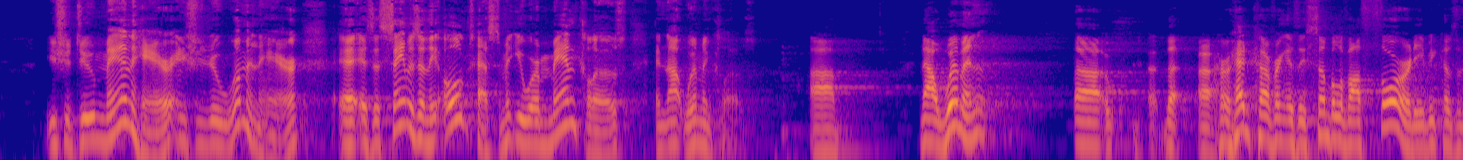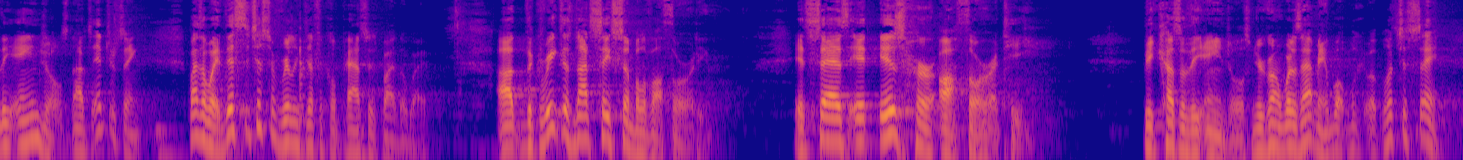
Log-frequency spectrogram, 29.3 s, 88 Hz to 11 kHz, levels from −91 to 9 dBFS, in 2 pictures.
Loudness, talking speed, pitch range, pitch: -28 LUFS, 185 wpm, 125-165 Hz, 145 Hz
